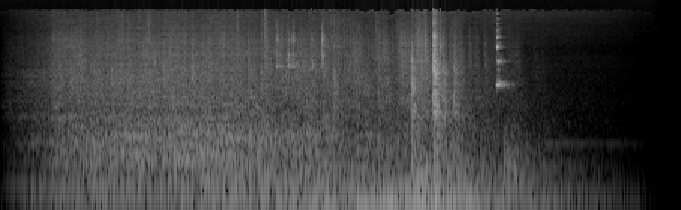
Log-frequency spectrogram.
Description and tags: thin metal sliding door close
thin metal sliding door closing slowly
doors, metal, shut, sqeaking, hard-effect, hollow, door, field-recording, close, closing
